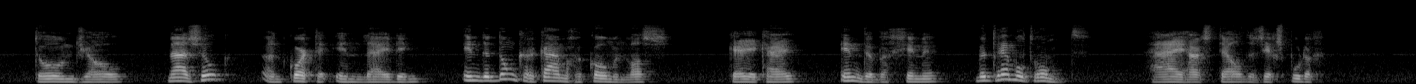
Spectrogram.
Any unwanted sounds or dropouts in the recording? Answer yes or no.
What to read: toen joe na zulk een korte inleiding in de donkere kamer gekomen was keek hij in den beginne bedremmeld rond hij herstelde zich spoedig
no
